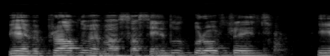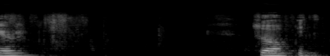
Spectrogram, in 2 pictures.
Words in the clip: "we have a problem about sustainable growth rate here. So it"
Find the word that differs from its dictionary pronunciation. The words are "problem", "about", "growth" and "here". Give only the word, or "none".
growth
